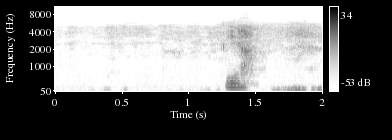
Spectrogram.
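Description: Mostly faint, uneven low rumble of wind buffeting the microphone, then a woman says a single "yeah" about a second and a half in.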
